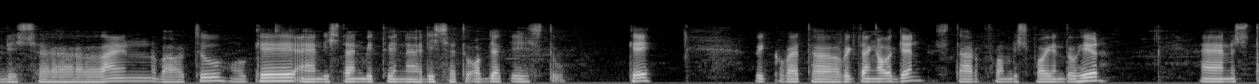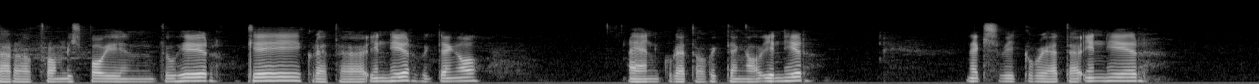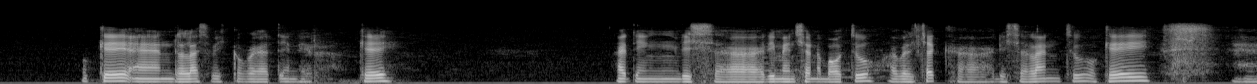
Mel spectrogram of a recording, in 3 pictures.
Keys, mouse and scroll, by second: 1.2 click, 2.7 Return, 3.7 click, 8.3 r, 9.8 click, 25.9 click, 31.5-32.6 scroll down 1, 32.6-34.3 scroll up 1, 34.3 d, 35.1 click, 36.8 Return.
